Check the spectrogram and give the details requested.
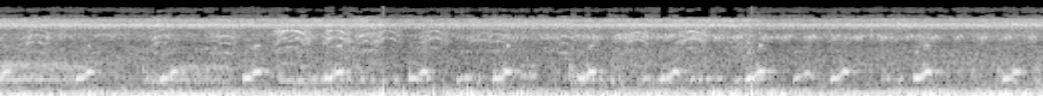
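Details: White-breasted waterhen repeating clipped, rising notes about twice a second, accompanied by faint higher chirps from other birds and a persistent low rumble.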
